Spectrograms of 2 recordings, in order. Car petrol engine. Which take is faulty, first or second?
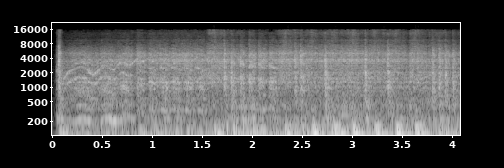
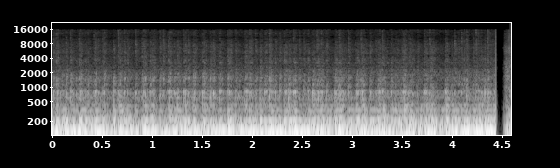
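first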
